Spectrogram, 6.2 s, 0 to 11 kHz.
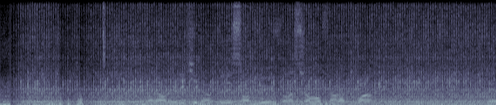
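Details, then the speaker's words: Nissan Patrol Y60 diesel idling after power steering pump replacement: smooth steady rumble with no engine-speed-related whine, old pump's noise gone and steering light; new pump healthy. "déjà la pompe ne fait plus de bruit rien que ça déjà c'est une bonne nouvelle"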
